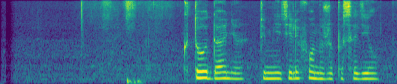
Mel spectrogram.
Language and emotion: Russian, neutral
